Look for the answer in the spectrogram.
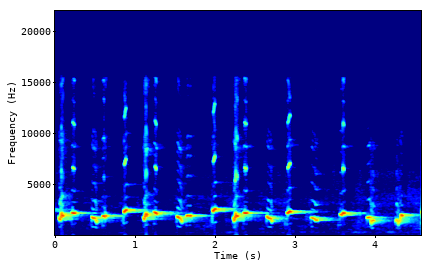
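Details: A yellow-vented bulbul sings a long ropel phrase: clear, ringing whistles alternating between higher and lower notes, roughly three or four a second, the run flowing on without a break.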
